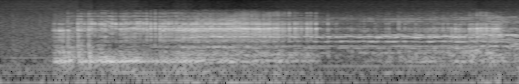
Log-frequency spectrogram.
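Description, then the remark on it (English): A key is inserted in the lock and a heavy trap door creaks open, one long, loud, groaning creak that drags on for several seconds before easing off, with a faint mechanical rattle and no voices. “Returning to the trap door, Nan inserts the key in the lock.”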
